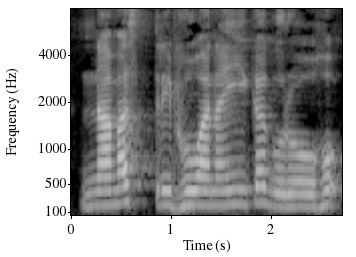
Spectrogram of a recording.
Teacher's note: Visarga changes to su there.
